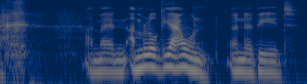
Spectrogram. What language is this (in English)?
Welsh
